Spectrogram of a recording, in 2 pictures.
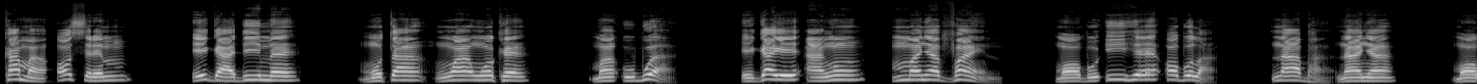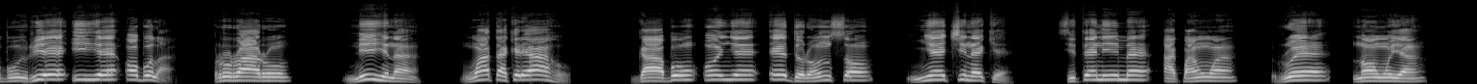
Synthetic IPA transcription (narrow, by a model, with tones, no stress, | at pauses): ka˦ma˨ɔ˦sɪ˨ɾɪ˨m̩˦ | ɪ˦ɡa˨di˦me˦ | mʊ˨ta˦ŋʷa˦ŋʷo˦ke˦ | ma˨ʔu˨ɡ͡bu˦a̰˨ | ɪ˨ɡa˦ɣɪ˦ʔa˨ŋʊ˦ | m̩˦ma˦ɲa˦va˦ɪ˨n̩˨ | mɔ˨bʊ˨ʔi˦ɦe˦ɔ˦bʊ˦la̰˨ | na˦ba̰˨na˦ɲa˦ | mɔ˨bʊ˨ɾi˦e˦ʔi˦ɦe˦ɔ˦bʊ˦la̰˨ | ɾʊ˦ɾʊ˦a˦ɾʊ˦ | ni˦ɦi˨na˨ | ŋʷa˦ta˨kɪ˦ɾja˦ɦʊ̰˨ | ɡa˨a˨bʊ˦o˦ɲe˦e˦do˨ɾo˨n̩˦sɔ˦ | ɲe˦t͡ʃi˦ne˦kḛ˨ | si˨te˦ni˦me˦a˨k͡pa˨ŋ̩˦ŋʷa˦ | ɾu˦e˦ | nɔ˦ŋʷʊ˦ja˦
